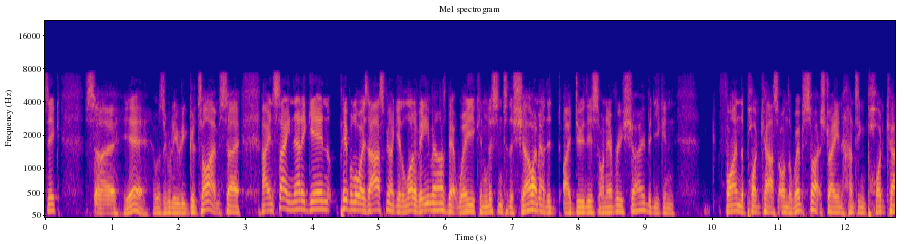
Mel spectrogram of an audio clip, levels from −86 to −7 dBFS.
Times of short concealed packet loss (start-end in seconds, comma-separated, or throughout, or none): none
